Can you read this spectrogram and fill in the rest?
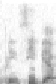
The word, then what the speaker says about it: Principia: Sí, bueno, pues justamente la idea es hacer una referencia a la principia matemática de Isaac Newton, pero, eh, pero pronunciar la palabra como en castellano, principia, porque me parecía muy interesante pensar en un principio femenino, ¿no?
